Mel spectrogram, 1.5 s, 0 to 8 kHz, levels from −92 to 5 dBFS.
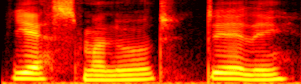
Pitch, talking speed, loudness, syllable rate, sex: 185 Hz, 160 wpm, -19 LUFS, 3.8 syllables/s, female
